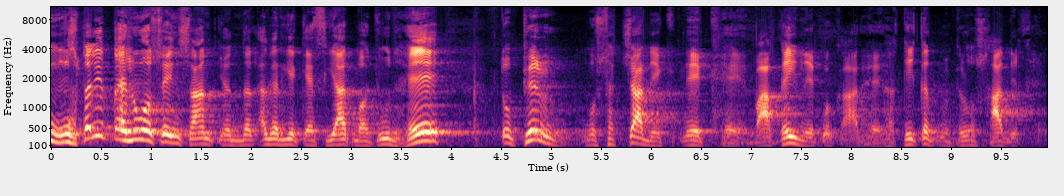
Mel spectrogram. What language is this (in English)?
Urdu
